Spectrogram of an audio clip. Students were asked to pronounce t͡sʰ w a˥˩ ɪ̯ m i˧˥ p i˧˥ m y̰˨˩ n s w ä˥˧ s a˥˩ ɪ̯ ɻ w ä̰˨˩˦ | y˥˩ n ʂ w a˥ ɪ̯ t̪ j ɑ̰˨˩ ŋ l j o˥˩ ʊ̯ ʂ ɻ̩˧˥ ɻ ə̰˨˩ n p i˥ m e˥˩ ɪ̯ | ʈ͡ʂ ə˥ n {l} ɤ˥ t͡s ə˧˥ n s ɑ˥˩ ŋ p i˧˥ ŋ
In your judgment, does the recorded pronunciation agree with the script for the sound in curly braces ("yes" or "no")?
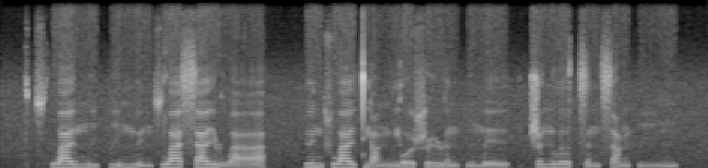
yes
